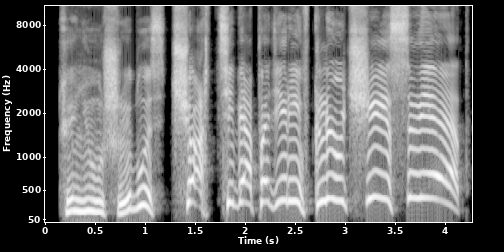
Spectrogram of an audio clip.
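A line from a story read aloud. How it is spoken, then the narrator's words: Screaming. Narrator (Russian): завопила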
